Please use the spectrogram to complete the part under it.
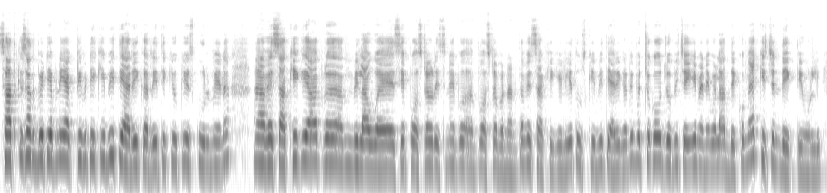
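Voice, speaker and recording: A homemaker in her thirties narrates her day in a chatty, rambling vlog voice-over. Her Hindi carries a Punjabi-influenced accent. Her pitch sits in a mid range, and she piles up asides as she goes. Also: fairly even intonation, a little fast, darkish tone. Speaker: homemaker vlogger.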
